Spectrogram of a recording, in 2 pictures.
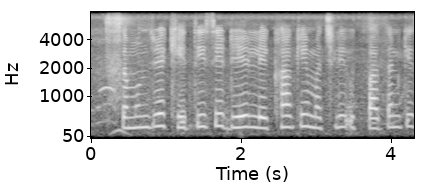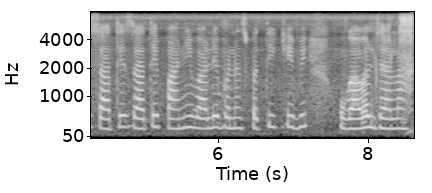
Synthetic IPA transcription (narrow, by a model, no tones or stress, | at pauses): sɐmʊ̃nd̪ɾjəkʰeːt̪iseɖʱeːɾleːkʰãkemɐt͡ʃʰliʔʊt̪paːd̪ənkesaːt̪ʰezaːt̪ʰepaːniʋaːlebənəspət̪ikebʱiʊɡaːʋəld͡ʒaːlãː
